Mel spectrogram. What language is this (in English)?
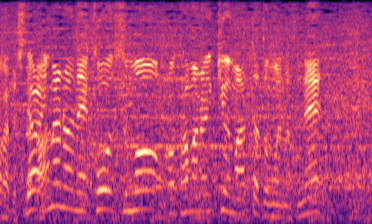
Japanese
